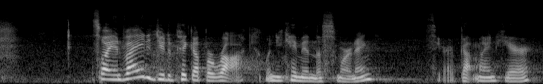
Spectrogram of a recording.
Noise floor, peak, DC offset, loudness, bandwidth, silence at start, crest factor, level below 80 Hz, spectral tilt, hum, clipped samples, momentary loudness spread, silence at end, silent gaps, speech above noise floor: -50 dBFS; -4 dBFS; under 0.1%; -21 LUFS; 12 kHz; 0 s; 18 dB; -64 dBFS; -6.5 dB/octave; none; under 0.1%; 18 LU; 0.05 s; none; 29 dB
